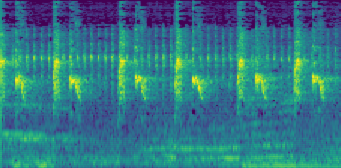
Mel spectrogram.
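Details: Long-tailed shrike calling to a rival, used as a lure: a bright metallic note followed by a short falling slurred phrase, repeated roughly every second, with low background hum.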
